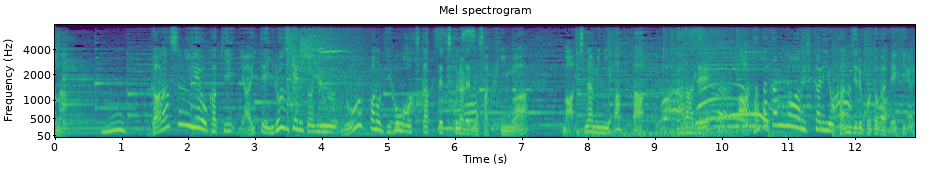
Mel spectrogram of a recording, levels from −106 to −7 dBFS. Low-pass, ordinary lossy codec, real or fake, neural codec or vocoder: 7.2 kHz; none; real; none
